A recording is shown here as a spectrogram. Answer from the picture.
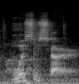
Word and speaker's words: Worcestershire: Oh, like, Worcestershire. Worcestershire. Worcestershire. What did I say? Worcestershire? I think Shire is more British. Shire is more British, but we just don't say it like that.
